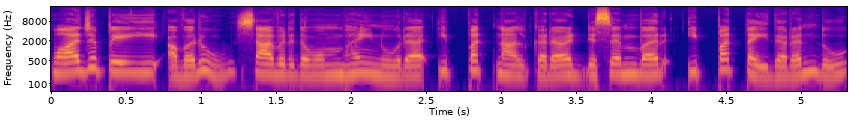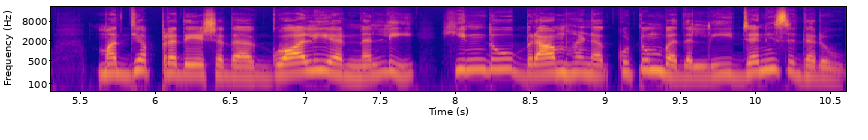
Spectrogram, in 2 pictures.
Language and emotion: Kannada, neutral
